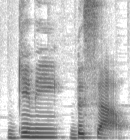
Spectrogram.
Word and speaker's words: Guinea-Bissau: Guinea-Bissau, Guinea-Bissau, Guinea-Bissau. So the stress is on the last syllable in the second word. It's the ow, as in now, vowel sound.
